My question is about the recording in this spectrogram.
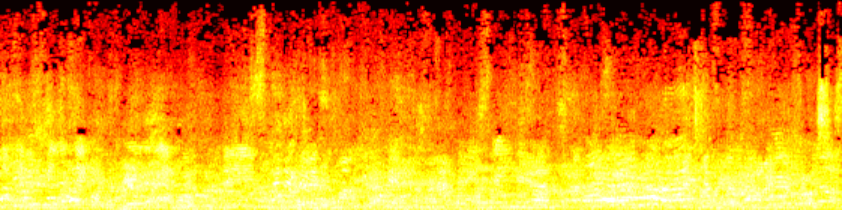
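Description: Crowd chatter: many people talking at once in a crowded room, their overlapping conversations blending into a steady babble.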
